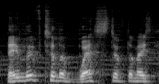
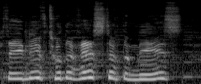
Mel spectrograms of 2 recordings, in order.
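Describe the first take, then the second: First: It is said in a plain English accent. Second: It is said in a German accent.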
